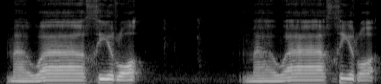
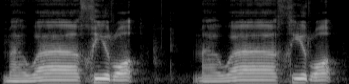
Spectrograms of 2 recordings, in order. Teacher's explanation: So mim wa are empty mouth. Kha and ra are full mouth.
